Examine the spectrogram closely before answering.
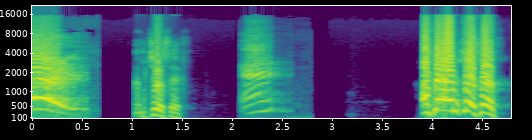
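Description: A man shouts loudly up close.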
